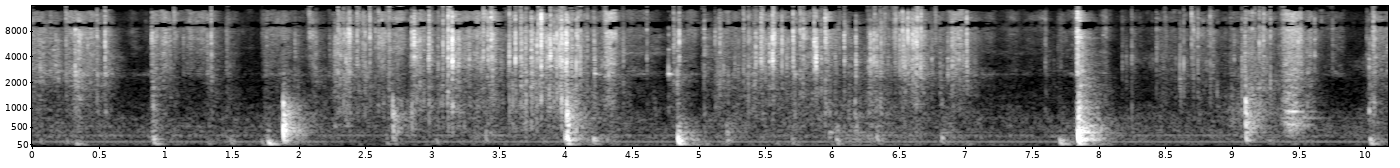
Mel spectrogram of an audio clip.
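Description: Wooden rolling pin rolling DAS air-dry clay flat on a paper sheet over a stone countertop: the paper crinkles and rustles under it, with a few sharp knocks as the pin is set down and pressed, the loudest near the end.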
